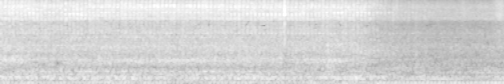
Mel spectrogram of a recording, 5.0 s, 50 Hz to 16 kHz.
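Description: Mazda 2 Skyactiv's petrol four-cylinder engine idling steadily.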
